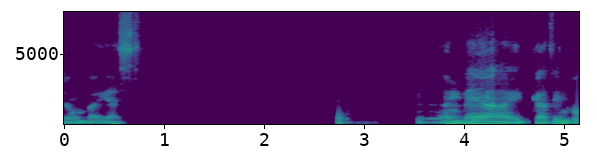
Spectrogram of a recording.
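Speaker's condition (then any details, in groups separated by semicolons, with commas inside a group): No condition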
